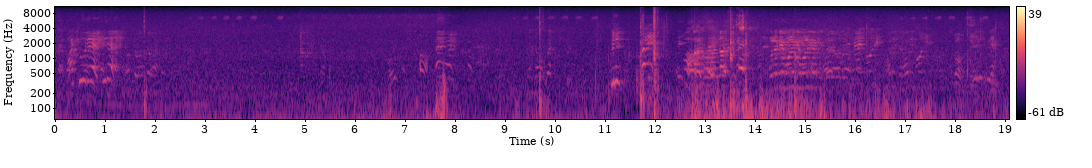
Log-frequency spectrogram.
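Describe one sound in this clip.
Men shout to each other across an open pitch.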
